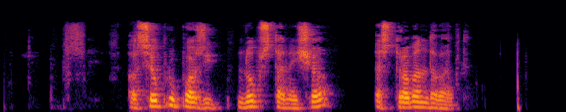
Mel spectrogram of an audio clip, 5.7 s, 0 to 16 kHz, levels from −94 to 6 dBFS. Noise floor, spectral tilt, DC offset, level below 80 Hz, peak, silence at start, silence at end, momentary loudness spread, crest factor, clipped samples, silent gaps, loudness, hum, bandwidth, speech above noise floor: -62 dBFS; -4 dB/octave; under 0.1%; -62 dBFS; -2 dBFS; 0.65 s; 0.45 s; 22 LU; 18 dB; under 0.1%; 3.53-3.74 s, 4.92-5.16 s; -18 LUFS; none; 8 kHz; 44 dB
